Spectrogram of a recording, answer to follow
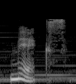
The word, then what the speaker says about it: Mx: miss you can use MX pronounced as mix as a gender-neutral title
